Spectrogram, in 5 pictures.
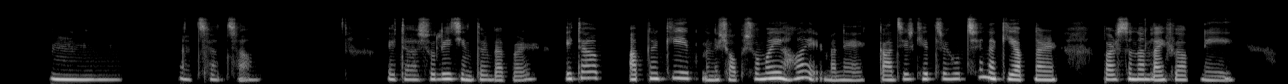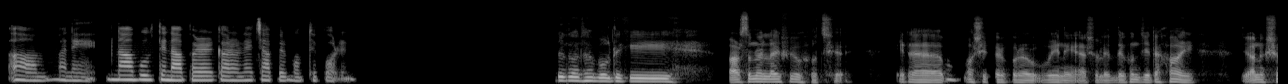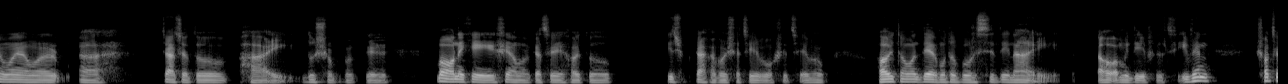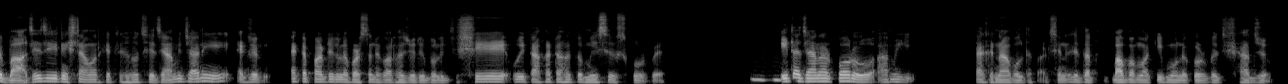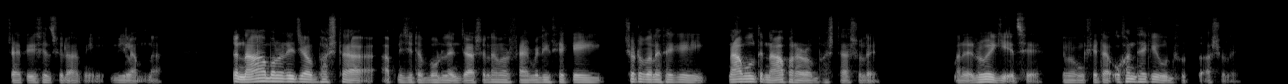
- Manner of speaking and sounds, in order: none
- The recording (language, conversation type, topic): Bengali, advice, না বলতে না পারার কারণে অতিরিক্ত কাজ নিয়ে আপনার ওপর কি অতিরিক্ত চাপ পড়ছে?
- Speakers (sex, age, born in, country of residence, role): female, 25-29, Bangladesh, Bangladesh, advisor; male, 30-34, Bangladesh, Bangladesh, user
